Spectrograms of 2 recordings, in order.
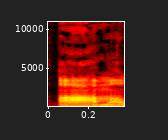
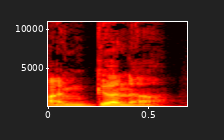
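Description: First: The whole phrase collapses into two short syllables. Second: Going to blends into a reduced gonna. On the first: "which is really the most reduced way of saying that you could possibly still be understood" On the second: "we're getting into chewing gum territory here"

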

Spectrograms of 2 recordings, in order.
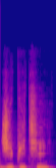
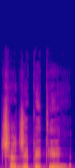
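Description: First: The letters are spoken with English letter names. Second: The letters are spoken with French letter names. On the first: "si on le prononce à l'anglais, c'est GPT" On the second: "je continue de dire ChatGPT"

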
